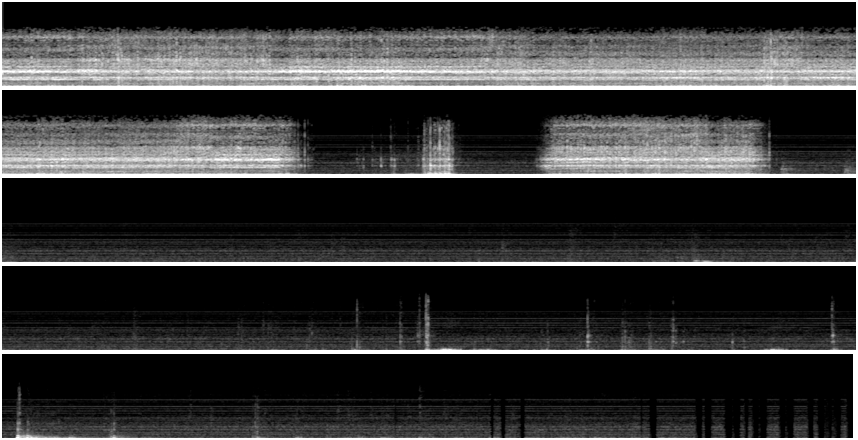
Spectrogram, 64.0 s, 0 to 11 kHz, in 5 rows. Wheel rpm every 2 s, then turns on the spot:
120, 110, 110, 110, 110, 120, 120, 120, 70, 0, 40, 110, 10, 0, 0, 0, 0, 0, 0, 0, 0, 0, 0, 0, 0, 0, 0, 0, 0, 0, 0, 0.
none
